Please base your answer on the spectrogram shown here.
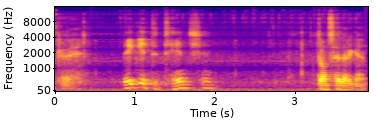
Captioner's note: none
